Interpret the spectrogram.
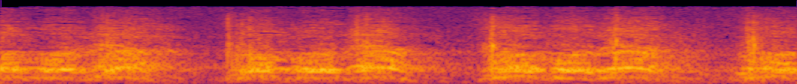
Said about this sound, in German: Das Pulverfass explodiert und es kommt zu Massendemonstrationen im ganzen Land. Nun fordern sie alle Freiheit.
